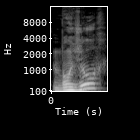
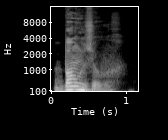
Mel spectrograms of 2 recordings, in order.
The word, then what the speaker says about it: bonjour: French words is that you always stress the very last syllable of the word in French so you say bon bon rather than bonjour the J in French is quite soft and the letter r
